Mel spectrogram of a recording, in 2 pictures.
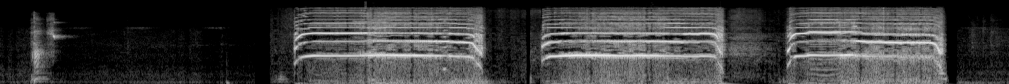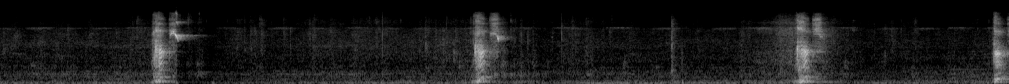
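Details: Marmot letting out three long, piercing, harmonic screams in quick succession, then several short, sharp chirps spaced about three seconds apart over faint background hiss.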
